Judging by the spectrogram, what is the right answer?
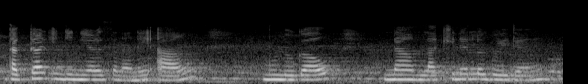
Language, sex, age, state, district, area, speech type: Bodo, female, 18-30, Assam, Chirang, urban, spontaneous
